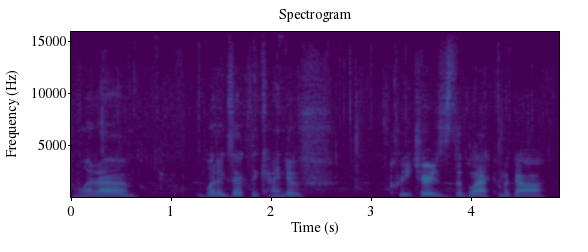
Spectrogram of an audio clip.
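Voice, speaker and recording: A man's voice: medium pitch, animated, measured pace, darkish tone. A man talking casually as a player in a tabletop game. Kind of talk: casual chat.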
